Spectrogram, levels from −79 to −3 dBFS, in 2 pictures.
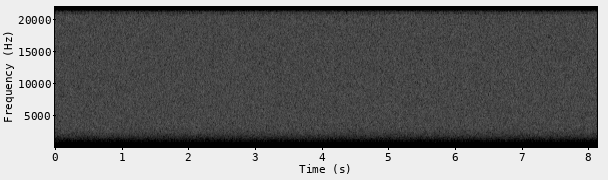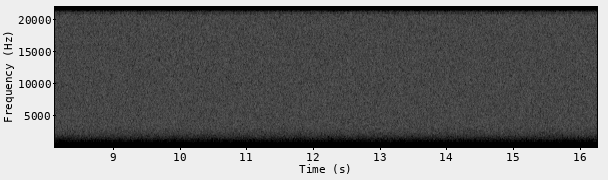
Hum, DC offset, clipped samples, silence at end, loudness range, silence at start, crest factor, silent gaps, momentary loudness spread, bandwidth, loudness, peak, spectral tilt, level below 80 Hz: none; under 0.1%; under 0.1%; 0 s; 0 LU; 0 s; 20 dB; none; 0 LU; over 20 kHz; -38 LUFS; -22 dBFS; 10 dB/octave; under -90 dBFS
